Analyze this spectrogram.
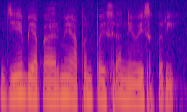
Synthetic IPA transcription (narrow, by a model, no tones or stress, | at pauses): d͡ʒebjapaːɾmẽapənpəjsanɪʋeːskəɾiː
